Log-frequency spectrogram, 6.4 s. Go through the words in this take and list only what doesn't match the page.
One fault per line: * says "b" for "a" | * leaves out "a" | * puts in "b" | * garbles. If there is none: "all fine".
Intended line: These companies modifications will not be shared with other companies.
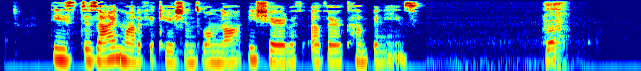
* says "design" for "companies"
